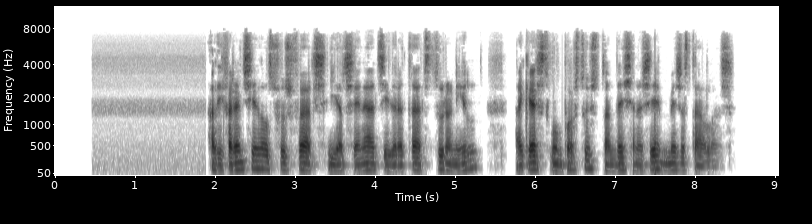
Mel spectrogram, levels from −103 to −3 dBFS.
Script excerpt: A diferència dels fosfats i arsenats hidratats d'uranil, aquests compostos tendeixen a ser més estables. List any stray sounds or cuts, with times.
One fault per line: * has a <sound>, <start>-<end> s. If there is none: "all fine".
all fine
